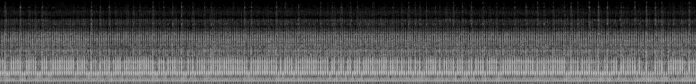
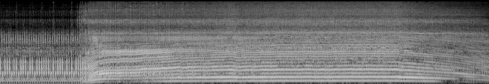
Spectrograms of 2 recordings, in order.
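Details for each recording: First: MDS 68 FS Pro four-stroke glow model engine on break-in, near full throttle, almost out of fuel and sucking air. Steady high buzz with a slightly ragged edge as it leans out. Heavy exhaust smoke; carb apparently tampered with. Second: MDS 68 FS Pro four-stroke glow engine on break-in stand, after carb retuning (idle screw had been tampered with), idle bar plug removed; sharp buzz climbs fast, holds steady at high revs, sags at end near out of fuel; normal running.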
